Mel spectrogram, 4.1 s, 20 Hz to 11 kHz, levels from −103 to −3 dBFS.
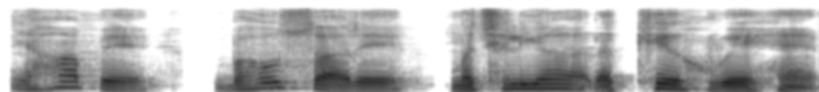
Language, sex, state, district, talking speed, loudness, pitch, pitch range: Hindi, male, Uttar Pradesh, Etah, 115 wpm, -24 LUFS, 140 Hz, 125-160 Hz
